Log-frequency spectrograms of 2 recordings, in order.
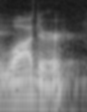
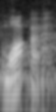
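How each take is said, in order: First: It is said in a Californian American accent. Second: It is said in a Cockney London accent. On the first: "the California version" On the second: "with a Cockney accent"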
